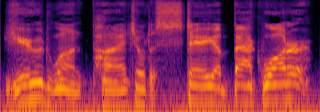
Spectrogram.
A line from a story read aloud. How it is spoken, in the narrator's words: As hotly as Rael spoke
